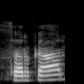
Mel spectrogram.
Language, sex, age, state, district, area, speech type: Hindi, female, 60+, Madhya Pradesh, Gwalior, rural, spontaneous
